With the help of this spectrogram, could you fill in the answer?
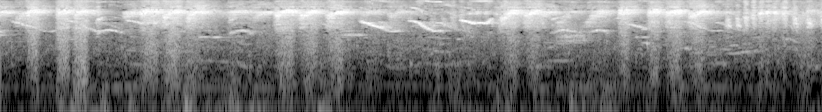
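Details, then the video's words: Cotton pygmy goose giving a nonstop stream of sharp, high, shrill chirps and quick upslurred whistles, tightly packed and harsh in tone; the sound is used as a master song for training other songbirds. "KAPAS TEMBAK EDAN GACOR | MBESET NEMBAK NGOTOT Kasar"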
